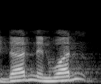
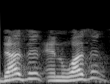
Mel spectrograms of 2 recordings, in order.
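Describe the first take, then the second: First: The middle S sound becomes a D. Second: The words keep their middle S sound.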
